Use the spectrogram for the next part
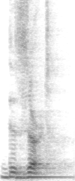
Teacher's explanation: this is dessert notice that the first syllable is diff and the second starts with a z sound we stress the second syllable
